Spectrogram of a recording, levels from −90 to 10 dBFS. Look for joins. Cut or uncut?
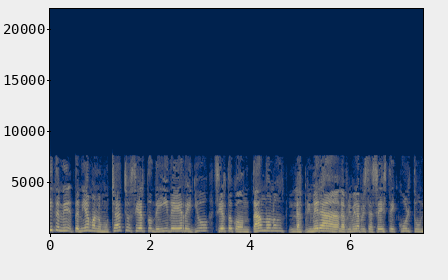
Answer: cut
